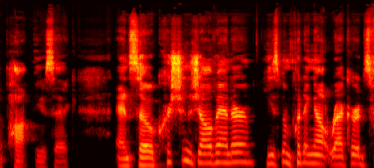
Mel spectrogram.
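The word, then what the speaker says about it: Kjellvander: Okay, this one is Christian Gjelvander, and it's with a silent K.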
